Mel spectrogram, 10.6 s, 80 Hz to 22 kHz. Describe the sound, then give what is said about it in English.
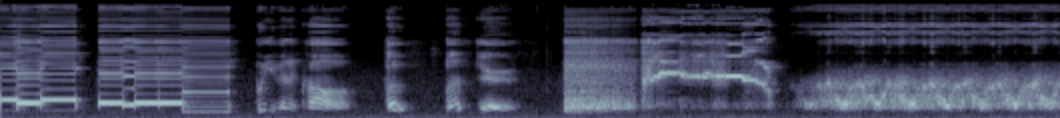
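Tinny electronic sounds from a Ghostbusters talking electronic board game: a quick run of melodic beeps, then warbling synthesized chirps, a short siren-like rising and falling tone meant to be the Ecto 1, and finally a harsh buzzing electronic noise. “Meant to be Ecto 1. How is that Ecto 1? Because the siren, but they didn't have the siren.”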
